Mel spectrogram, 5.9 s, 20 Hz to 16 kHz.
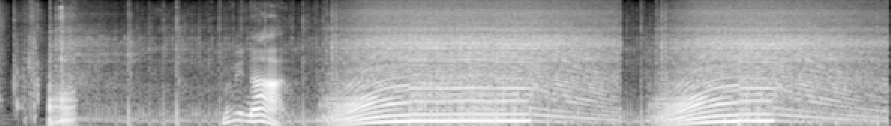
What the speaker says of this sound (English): I could have sworn it took him 3 tries to turn the chainsaw on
